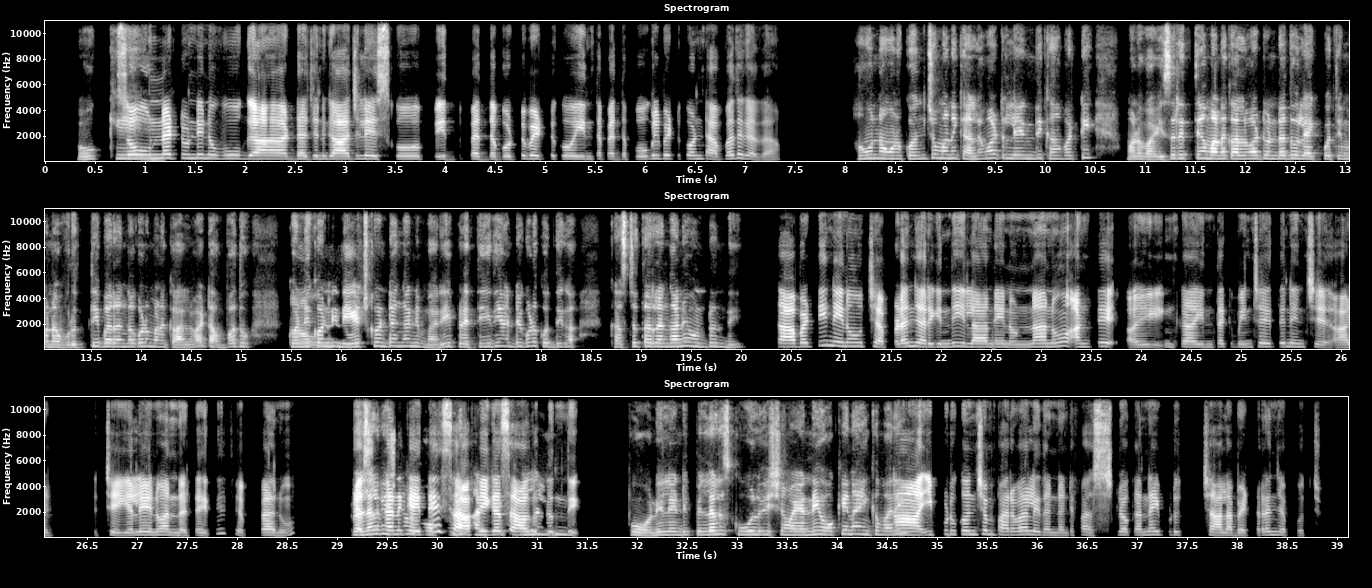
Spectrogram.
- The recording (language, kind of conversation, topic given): Telugu, podcast, విభిన్న వయస్సులవారి మధ్య మాటలు అపార్థం కావడానికి ప్రధాన కారణం ఏమిటి?
- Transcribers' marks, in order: in English: "సో"; other background noise; tapping; in English: "ఫస్ట్‌లో"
